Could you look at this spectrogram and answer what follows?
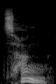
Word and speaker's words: Zang: It can be traced to one person, Austrian guy named August Zang, or okay, however it would be pronounced. It's a E-N-G? A-N-G. Zang.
